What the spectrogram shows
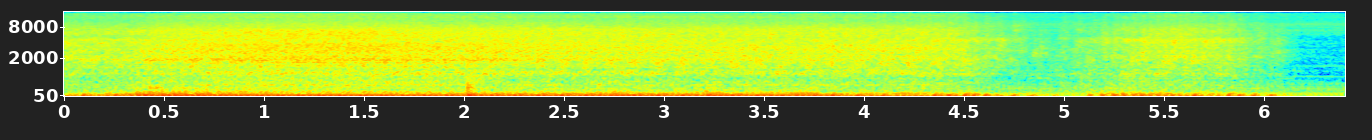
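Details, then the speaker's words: Vauxhall Nova on first start with its exhaust: catches and runs lumpy and uneven for a few seconds, then sags and dies; needs throttle, no cold-start enrichment, faulty temperature sensor blamed. "still wants a little bit of throttle still needs a little bit give us a little bit of throttle let's try again"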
